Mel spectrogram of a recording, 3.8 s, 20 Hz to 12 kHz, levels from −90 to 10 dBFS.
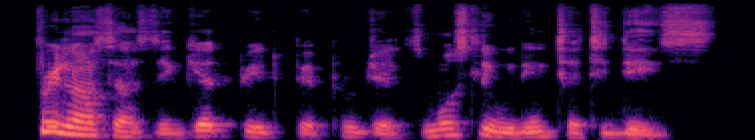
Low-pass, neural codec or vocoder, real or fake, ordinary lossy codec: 10.8 kHz; none; real; none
